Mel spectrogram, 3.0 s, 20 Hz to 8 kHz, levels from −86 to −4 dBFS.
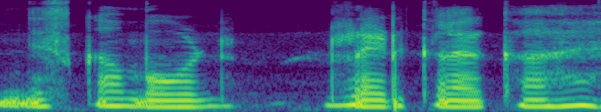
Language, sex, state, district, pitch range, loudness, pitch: Hindi, female, Bihar, Gaya, 170-205 Hz, -16 LUFS, 185 Hz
